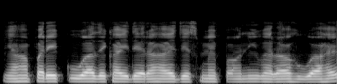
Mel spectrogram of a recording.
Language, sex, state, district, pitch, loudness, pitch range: Hindi, male, Chhattisgarh, Bastar, 135 Hz, -15 LUFS, 130-140 Hz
